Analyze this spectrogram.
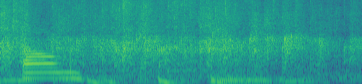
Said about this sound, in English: Round of applause as your debaters take a seat.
